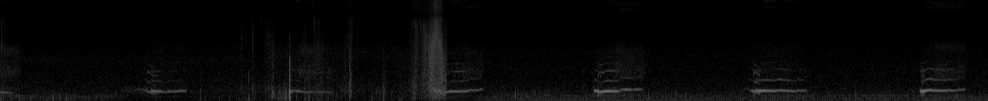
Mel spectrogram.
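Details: Domestic cat in Perth, Western Australia, asleep and snoring with a squeaky snore: short, thin, nasal squeaks recurring about every three seconds, each slightly rising then steady, over quiet room hiss with one brief rustle.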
